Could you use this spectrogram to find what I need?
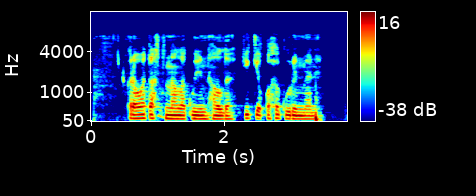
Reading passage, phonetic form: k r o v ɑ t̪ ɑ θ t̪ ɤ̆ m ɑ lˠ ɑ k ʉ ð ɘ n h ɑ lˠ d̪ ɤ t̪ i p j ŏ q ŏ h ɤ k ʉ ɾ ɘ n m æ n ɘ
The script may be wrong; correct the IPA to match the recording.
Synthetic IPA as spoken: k r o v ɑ t̪ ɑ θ t̪ ɤ̆ n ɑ lˠ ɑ k ʉ ð ɘ n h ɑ lˠ d̪ ɤ t̪ i k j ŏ q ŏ h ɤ k ʉ ɾ ɘ n m æ n ɘ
